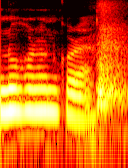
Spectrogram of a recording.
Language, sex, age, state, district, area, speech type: Assamese, female, 30-45, Assam, Morigaon, rural, read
